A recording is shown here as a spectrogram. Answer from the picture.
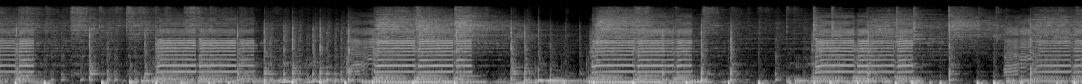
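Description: Live smooth-jazz band: a saxophone plays the melody in long, held phrases that come about every two seconds, over a drum kit with hi-hat, snare and bass drum, an electric bass and keyboards.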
